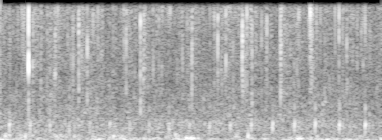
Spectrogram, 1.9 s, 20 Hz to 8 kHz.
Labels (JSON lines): {"label": "biophony, rattle", "recorder": "SoundTrap 500"}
